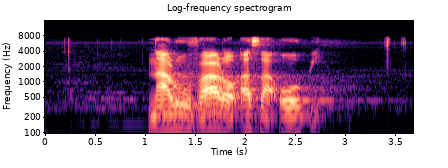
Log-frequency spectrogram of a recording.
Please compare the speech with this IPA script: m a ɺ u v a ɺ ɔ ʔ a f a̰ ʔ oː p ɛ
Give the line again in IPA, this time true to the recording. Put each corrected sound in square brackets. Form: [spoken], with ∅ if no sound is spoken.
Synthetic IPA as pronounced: [n] a ɺ u v a ɺ ɔ ʔ a [s] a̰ ʔ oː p [i]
